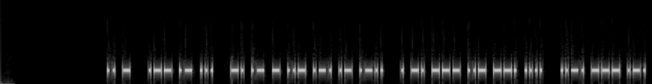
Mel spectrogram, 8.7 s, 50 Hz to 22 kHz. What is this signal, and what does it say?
Morse code, heard as a keyed tone, about 34 wpm, 700 Hz. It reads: IT WAS NATURAL ENOUGH FOR
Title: Sentences from Top 1000 Words - Review Part 4 - 35wpm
